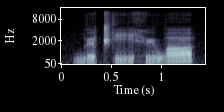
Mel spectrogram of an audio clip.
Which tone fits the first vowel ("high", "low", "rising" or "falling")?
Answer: low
